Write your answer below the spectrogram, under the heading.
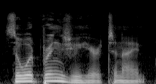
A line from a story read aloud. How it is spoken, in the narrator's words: I asked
